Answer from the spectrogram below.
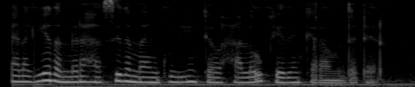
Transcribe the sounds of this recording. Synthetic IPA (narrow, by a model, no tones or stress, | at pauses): ɛlɐɡjɐðɐmɪɾɐɦɐsɪðɐmaːŋɡɔːjɪŋkʰɐwɑħɑːlɐʊkʰɛːðɛŋkʰɐɾa̰ːmʊd̪ɐɖɛ̰ːr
